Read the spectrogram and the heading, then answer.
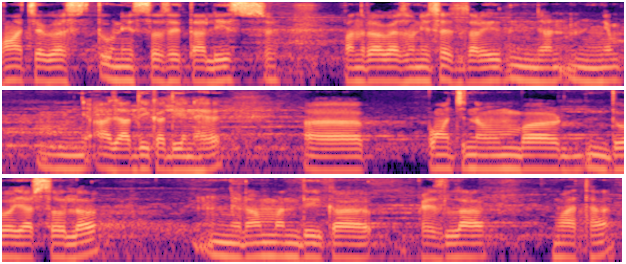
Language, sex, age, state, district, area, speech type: Maithili, male, 30-45, Bihar, Purnia, rural, spontaneous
